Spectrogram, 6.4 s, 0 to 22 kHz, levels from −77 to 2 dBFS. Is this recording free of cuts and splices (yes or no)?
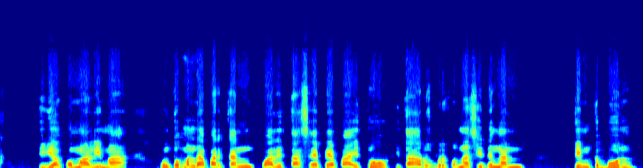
yes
